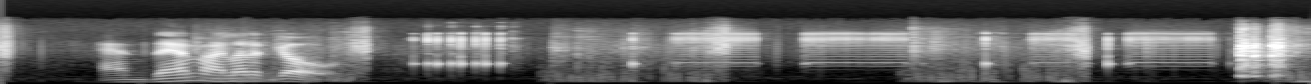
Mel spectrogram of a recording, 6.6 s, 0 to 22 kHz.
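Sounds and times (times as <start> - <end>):
speech: 0.6 - 1.9
rapid beeps from dialing a number on a phone: 2.1 - 2.6, 3.2 - 6.5
telephone busy signal: 3.2 - 6.5.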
